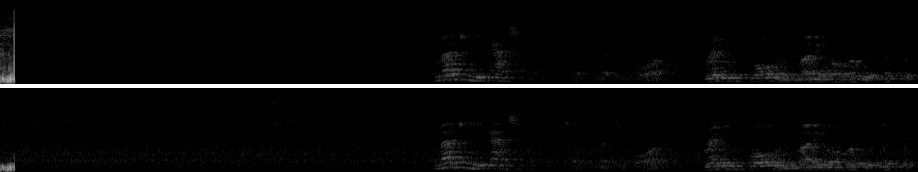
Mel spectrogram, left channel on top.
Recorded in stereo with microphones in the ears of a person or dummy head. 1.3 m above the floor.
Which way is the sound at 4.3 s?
40° right (ahead or behind).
